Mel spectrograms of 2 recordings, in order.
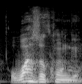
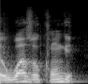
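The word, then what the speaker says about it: Wazokong: Et là, il nous a sorti, il y a 2 ans, un ouvrage magique qui s'appelle Oiseau Kong. Alors, ça s'écrit W-A-Z-O-K-O-N-G.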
